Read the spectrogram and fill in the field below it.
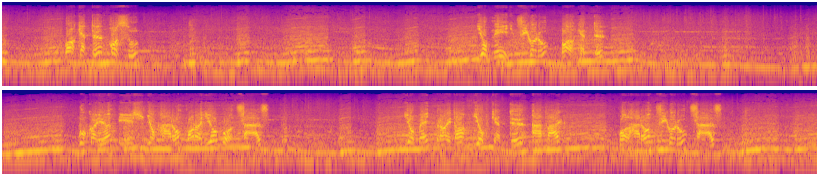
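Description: A racing car engine drones steadily, its pitch rising and falling with the gears.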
